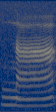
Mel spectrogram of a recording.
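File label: "naa5", Cantonese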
